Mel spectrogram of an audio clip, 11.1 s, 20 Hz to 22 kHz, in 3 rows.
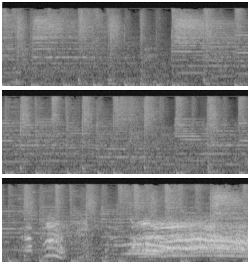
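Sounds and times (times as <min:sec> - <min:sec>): music: 0:00.0 - 0:11.0
person yelling: 0:07.7 - 0:11.0.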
